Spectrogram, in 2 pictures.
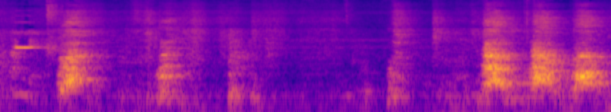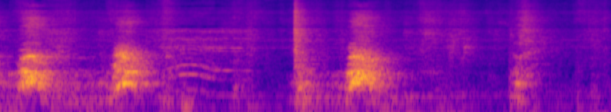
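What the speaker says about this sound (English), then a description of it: "I know you hear the dog in the background." A dog barks repeatedly in the background of a room, several sharp barks in uneven clusters, mixed with a person talking nearby.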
